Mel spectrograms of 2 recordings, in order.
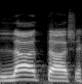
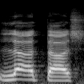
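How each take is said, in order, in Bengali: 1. প্রথম স্বরধ্বনিটি একটি খোলা 'a' ধ্বনি। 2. প্রথম স্বরধ্বনিটি একটি খোলা 'a' ধ্বনি।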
